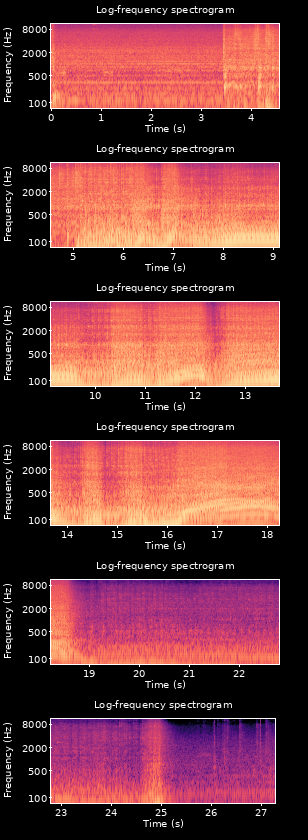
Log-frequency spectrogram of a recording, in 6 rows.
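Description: V8 engine in a Chevy S10 pickup, started with a sudden loud burst about three seconds in, then revved repeatedly in rising-and-falling blips. Some eighteen seconds in it drops abruptly to a much quieter steady engine sound, with one short swell near the end.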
